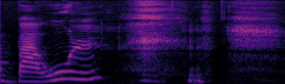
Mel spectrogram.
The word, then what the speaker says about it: baúl: La palabra baúl se tilda y es aguda. Es una palabra aguda porque el acento está en la última sílaba y se tilda aunque no termine en N o S.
